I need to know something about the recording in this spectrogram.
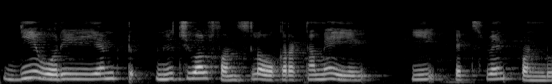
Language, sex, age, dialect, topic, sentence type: Telugu, female, 25-30, Southern, banking, statement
